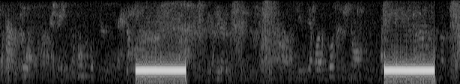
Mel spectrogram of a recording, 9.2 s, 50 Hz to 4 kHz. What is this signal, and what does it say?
Ringback tone (Europe, 425 Hz), with speech.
